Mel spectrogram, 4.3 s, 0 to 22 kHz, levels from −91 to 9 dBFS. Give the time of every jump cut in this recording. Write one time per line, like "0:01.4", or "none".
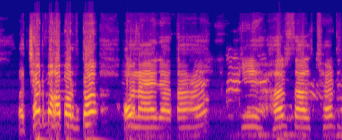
0:01.7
